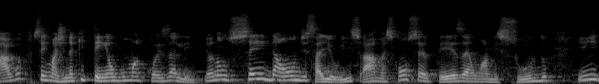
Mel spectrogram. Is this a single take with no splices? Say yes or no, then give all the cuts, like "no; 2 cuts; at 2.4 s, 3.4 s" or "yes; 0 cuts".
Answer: no; 2 cuts; at 2.0 s, 3.6 s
